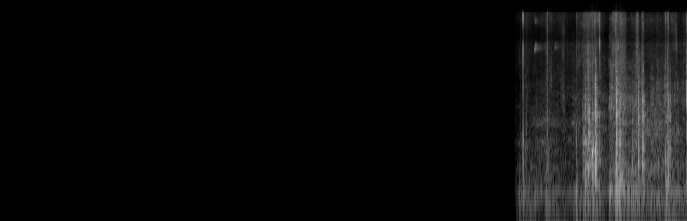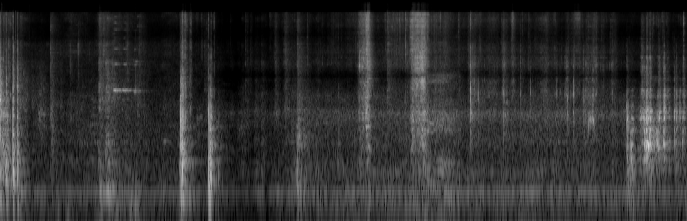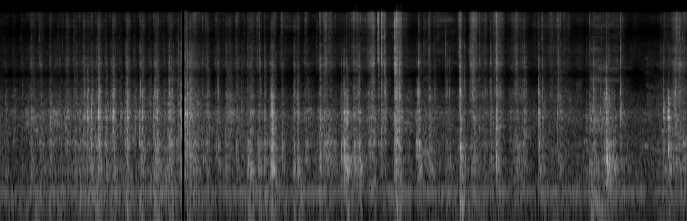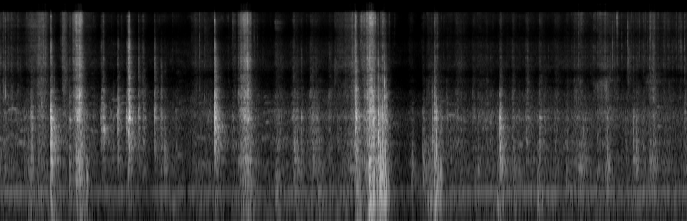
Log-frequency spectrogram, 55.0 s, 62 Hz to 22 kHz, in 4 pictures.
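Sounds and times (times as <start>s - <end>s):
knocks and scrapes of handiwork: 10.5s - 14.4s, 20.8s - 22.4s, 23.1s - 40.1s, 40.7s - 54.9s.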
